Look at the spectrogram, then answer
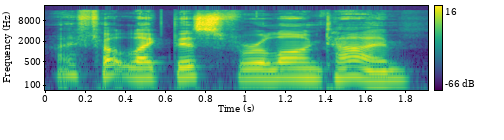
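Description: A man reading aloud gives a higher, weak and plaintive voice to a feeble, dying, mild old Father Christmas. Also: fairly even intonation, normal speed, creaky, smooth, no echo, studio quality.

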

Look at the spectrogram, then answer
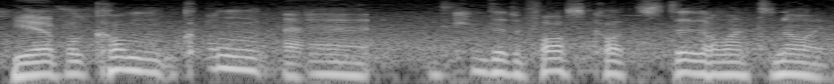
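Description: Sweary man chatting over clear background noise. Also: mid-range voice, normal speed. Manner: colloquial, sweary. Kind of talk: casual chat. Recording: noisy voice chat with engine sound.

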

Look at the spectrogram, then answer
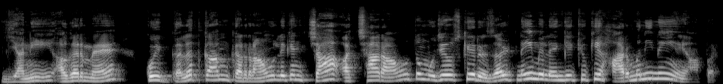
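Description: A man's voice: sits high, lively intonation, moderate pace, hardly any pauses. A man coaching on the law of attraction in a motivational talk. He mixes English terms into his Hindi and repeats phrases for emphasis.

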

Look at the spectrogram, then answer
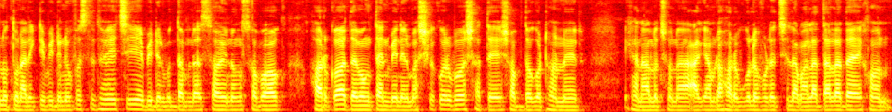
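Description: A man teaching Quran reading, slowly spelling out letters and syllables one by one in a step-by-step lesson. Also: fairly low pitch, smooth. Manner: slow, drilled syllable-by-syllable recitation.

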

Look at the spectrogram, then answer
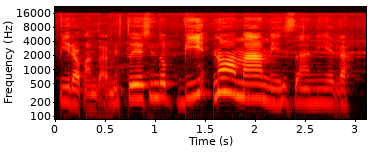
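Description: A woman's voice: medium pitch, moderate pace. A young woman with a Mexican accent doing casual live gameplay commentary, thanking viewers and breaking into shrieks and laughter. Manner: excitable, bursts into shrieks and laughter, greets viewers warmly. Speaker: live-streamer.

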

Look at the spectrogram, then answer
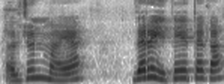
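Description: A woman's voice: sits high, moderate pace, pitched above the performer's own voice, natural voice. A woman voicing a firm, caring middle-aged uncle who scolds his wife in a family story read aloud. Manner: firm, scolding, rising to a shout.

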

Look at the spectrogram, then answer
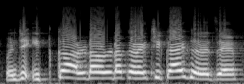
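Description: A woman's voice: high voice, brisk, darkish tone, pitched above the performer's own voice, lightly acted. A woman voicing an angry young wife who scolds her husband in a reproachful way. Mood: annoyed.

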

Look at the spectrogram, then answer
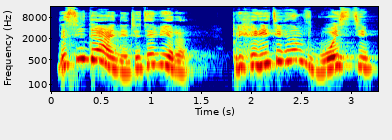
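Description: A woman voicing an emotional, quick-tempered little girl in a children's storybook reading. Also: extremely high pitch, very animated, a little mellow, pitched above the performer's own voice. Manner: emotional, exclaiming, tearful.

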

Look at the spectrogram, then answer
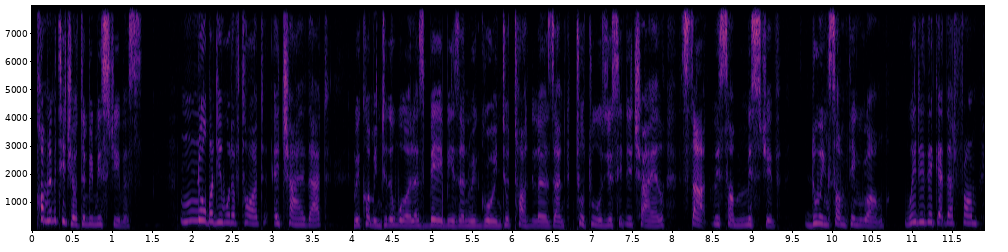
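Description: A woman delivers a teaching sermon in a warm, mellow voice. She drives points home by repeating them and pauses for a questioning "hmm?". The recording is close and dry, with no room sound. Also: medium pitch, animated, no room sound. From Montserrat. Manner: repeats key phrases for emphasis and checks in with a questioning "hmm?". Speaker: Bible teacher.

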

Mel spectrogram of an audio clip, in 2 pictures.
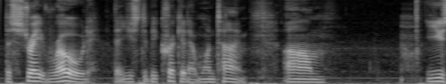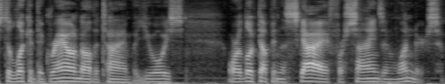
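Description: A man reading scripture and reflecting on it in a relaxed, meandering way, with many fillers and tag questions. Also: lowish voice. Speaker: scripture reader and speaker.

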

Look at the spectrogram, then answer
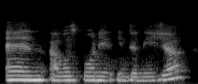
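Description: A young woman who grew up in Singapore, a university student, speaking in a measured, earnest way on a video call. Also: medium pitch, fairly even intonation, mellow, soft background music. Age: young adult. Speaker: student panellist. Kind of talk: casual video-call chat. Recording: slightly dull video-call audio.

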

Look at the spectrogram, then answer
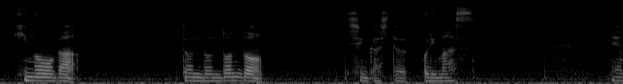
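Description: A young woman with a Kansai accent, chatting casually on her livestream and reading viewer comments, often softening into near-whispers. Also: on the low side, slight background noise. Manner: soft-spoken, drifts into near-whispers, laughs often.

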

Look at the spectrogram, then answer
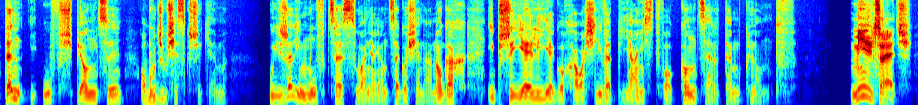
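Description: A man with a very deep voice narrates a classic novel slowly, letting his intonation swing widely through each sentence. The recording is dry and close, with no room sound. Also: no room sound. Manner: measured, expressive literary reading. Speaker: audiobook narrator. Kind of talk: scripted narration.

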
